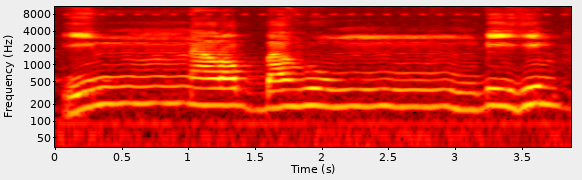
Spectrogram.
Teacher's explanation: Nah, jadi ini harus disamarkan, mimnya disamarkan ke ba, ditahan.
